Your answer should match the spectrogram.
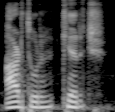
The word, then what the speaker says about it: Artur Kyrcz: Uh, I'm gonna pronounce it's Artur Kyrcz. That's gonna be a hard one for a lot of people to pronounce.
